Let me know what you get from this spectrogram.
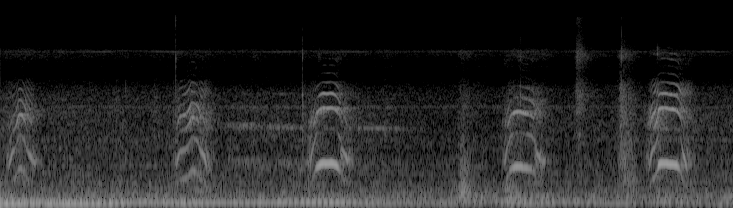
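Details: Lone abandoned kitten calling for its absent mother after a hand is lifted away: five short, high, curved mews spaced about a second apart, some faint, over a steady low hum.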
